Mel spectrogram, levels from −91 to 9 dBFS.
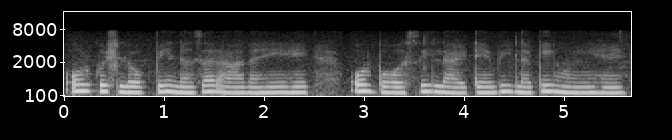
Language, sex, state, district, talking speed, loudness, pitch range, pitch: Hindi, female, Madhya Pradesh, Bhopal, 170 wpm, -17 LUFS, 200-230 Hz, 205 Hz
